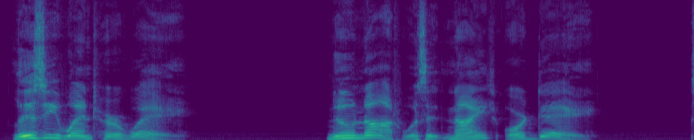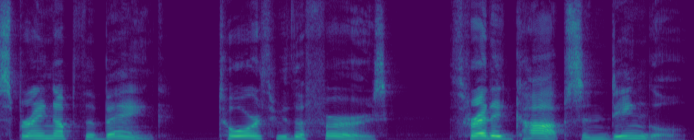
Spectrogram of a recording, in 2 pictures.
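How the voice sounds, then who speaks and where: A man with a fairly high voice gives a dramatic reading of narrative verse. His delivery is slow and measured, with wide, expressive swings in pitch. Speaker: reader of a poem.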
